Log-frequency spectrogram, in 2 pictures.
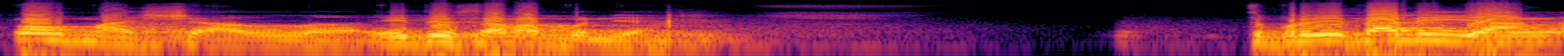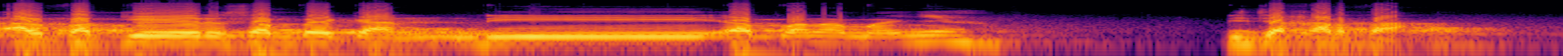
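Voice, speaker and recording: Lively high-voiced preacher. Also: male voice, moderate pace, low-quality recording. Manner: chatty, addresses audience as "Bun", quotes Arabic verses. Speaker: Islamic preacher. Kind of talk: religious lecture to women.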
